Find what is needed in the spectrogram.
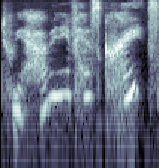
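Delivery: nervous, soft, unvoiced whisper.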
